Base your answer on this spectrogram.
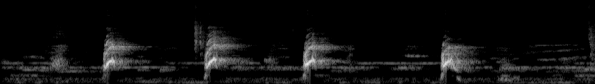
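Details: Dog barking: four loud, sharp barks spaced roughly a second apart, each a short rising burst, with a soft whine between, against a quiet background.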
